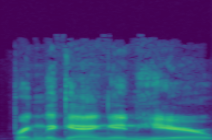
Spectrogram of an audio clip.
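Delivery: ordinary delivery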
